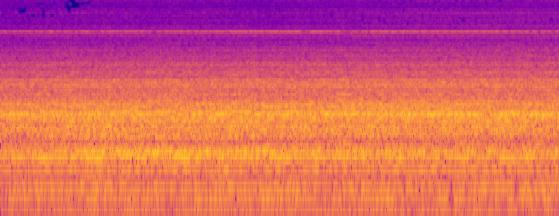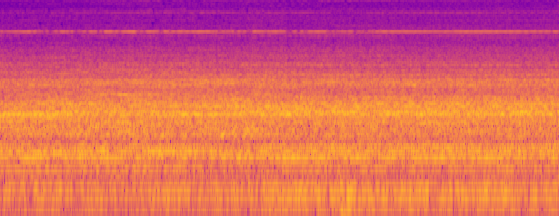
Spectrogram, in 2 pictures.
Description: So hört sich eine Waschmaschine mit Lagerschaden an.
